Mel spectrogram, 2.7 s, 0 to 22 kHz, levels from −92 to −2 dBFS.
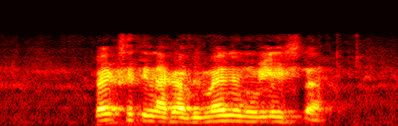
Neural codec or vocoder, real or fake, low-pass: codec, 16 kHz, 4 kbps, FreqCodec, smaller model; fake; 7.2 kHz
